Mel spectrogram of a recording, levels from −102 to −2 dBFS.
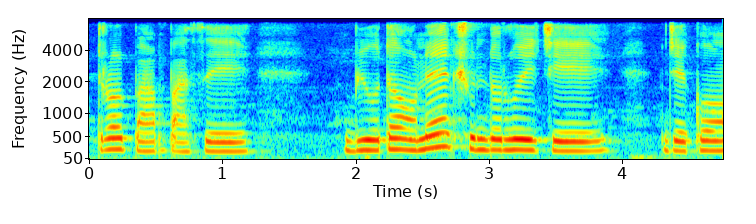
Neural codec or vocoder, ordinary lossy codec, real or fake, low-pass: none; none; real; 7.2 kHz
